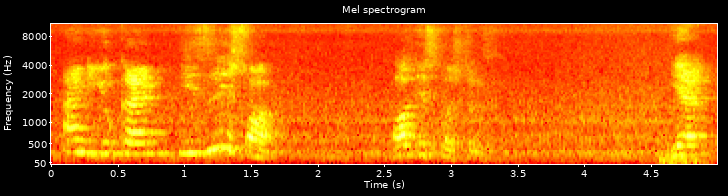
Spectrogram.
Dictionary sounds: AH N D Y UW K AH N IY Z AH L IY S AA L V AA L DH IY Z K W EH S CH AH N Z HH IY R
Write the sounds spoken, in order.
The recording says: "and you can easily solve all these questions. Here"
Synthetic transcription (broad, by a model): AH N D Y UW K AH N IY Z AH L IY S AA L AA L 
